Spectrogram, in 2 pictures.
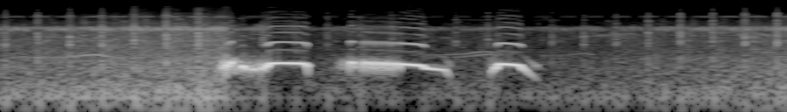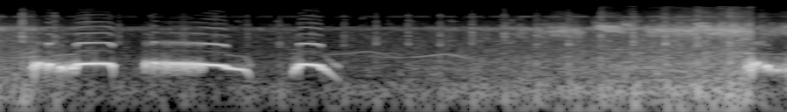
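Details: Wild spotted dove displaying near a decoy during trapping. Two evenly spaced phrases: a brief coo, a long quavering coo and a falling coo, with a few soft distant whistles and a background hiss.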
